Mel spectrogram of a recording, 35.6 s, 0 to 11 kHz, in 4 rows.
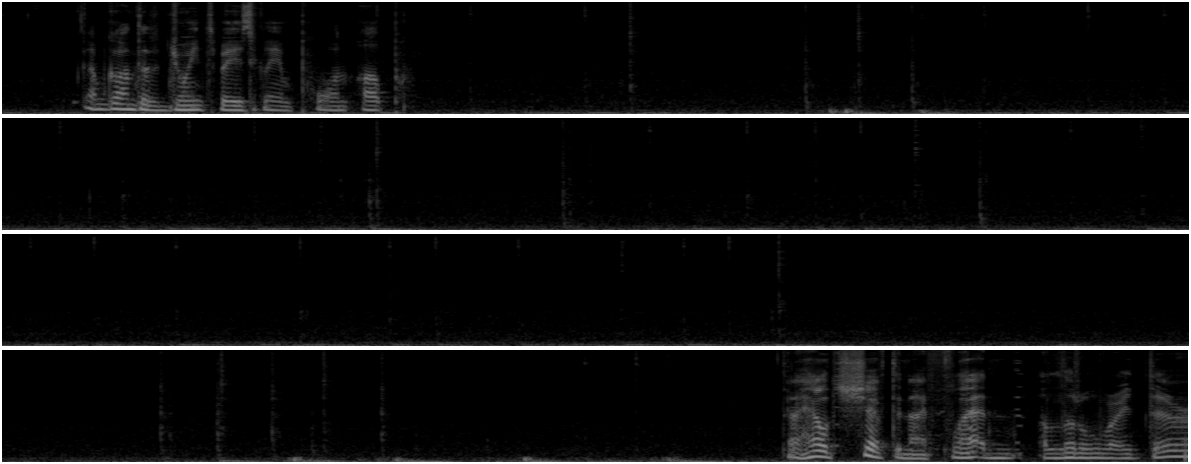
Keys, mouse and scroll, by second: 0.0 click, 0.7 click, 1.7 click, 2.4 click, 3.5 click, 6.4 shift+middle click, 7.4 click, 8.7 click, 9.8 click, 10.8 click, 11.7 middle click, 13.7 click, 15.0 click, 15.8 middle click, 16.9 click, 18.0 click, 20.7 click, 21.7 click, 22.9 click, 23.6 middle click, 28.3 middle click, 29.1 shift+middle click, 29.9-30.4 scroll up 1, 31.1 shift+click, 32.0 scroll down 1, 33.2 middle click.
